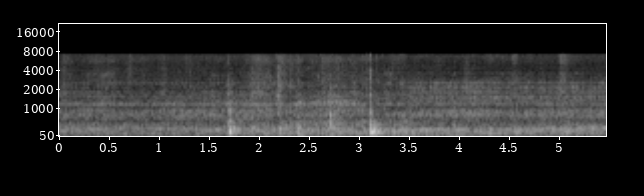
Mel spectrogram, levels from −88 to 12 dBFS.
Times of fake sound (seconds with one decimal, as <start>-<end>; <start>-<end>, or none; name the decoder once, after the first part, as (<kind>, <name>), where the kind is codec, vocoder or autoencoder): 1.2-4.3 (vocoder, WaveNeXt)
